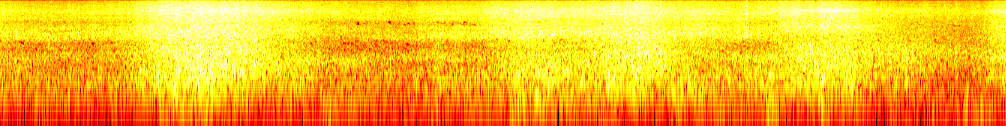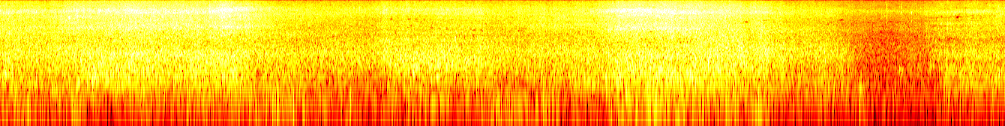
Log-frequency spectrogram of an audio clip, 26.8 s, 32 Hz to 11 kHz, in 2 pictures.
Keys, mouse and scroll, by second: 0.7 middle click, 1.9-2.8 scroll down 8, 3.1 middle click, 5.3-6.3 scroll up 9, 6.3 shift+middle click, 7.2 middle click, 8.0 shift+right click, 9.3 shift+right click, 10.0 middle click, 11.7 g, 12.9 click, 13.1 middle click, 15.5 shift+middle click, 16.4-17.0 scroll down 2, 17.5 shift+right click, 17.8 shift+right click, 17.9 shift+right click, 18.1 shift+right click, 18.1 shift+right click, 18.5 shift+right click, 18.9 shift+right click, 19.3 shift+right click, 19.7 shift+middle click, 20.6 shift+right click, 21.7 click, 22.9 shift+middle click, 23.5 middle click, 26.4 middle click.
